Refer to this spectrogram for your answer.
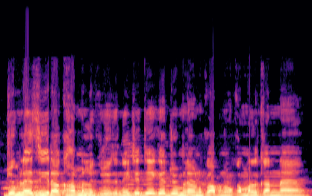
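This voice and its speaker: A man teaching a language class, explaining a workbook and reading example sentences slowly and carefully. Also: high voice, a little mellow, slight background noise.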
